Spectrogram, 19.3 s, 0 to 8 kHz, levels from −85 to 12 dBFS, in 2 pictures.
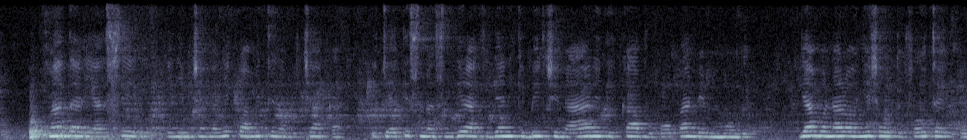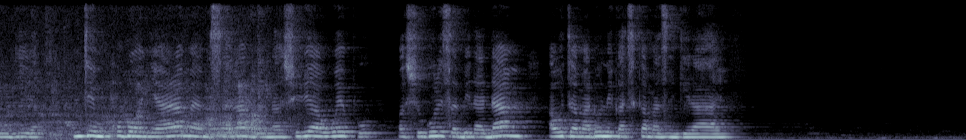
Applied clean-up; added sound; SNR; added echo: none; Toilet flush; 12 dB; reverberation time 0.5 s.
